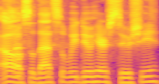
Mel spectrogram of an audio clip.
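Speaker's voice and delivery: mock deflated, unimpressed, disappointed, let-down voice. Retelling a comedian's reaction to the sushi menu: imitating a disappointed tone. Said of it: "looked very disappointed when he was just like".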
